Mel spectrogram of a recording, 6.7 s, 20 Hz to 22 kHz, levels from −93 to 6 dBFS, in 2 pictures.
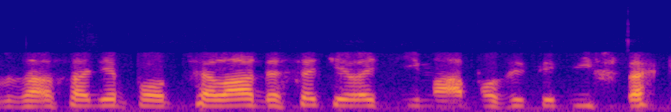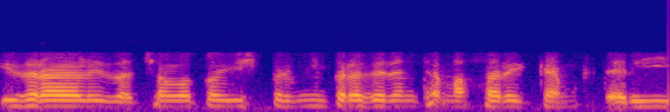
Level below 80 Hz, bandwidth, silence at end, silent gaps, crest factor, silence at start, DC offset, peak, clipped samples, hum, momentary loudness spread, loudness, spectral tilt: -66 dBFS; 3.9 kHz; 0 s; none; 18 dB; 0 s; under 0.1%; -4 dBFS; under 0.1%; none; 13 LU; -22 LUFS; -8.5 dB/octave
